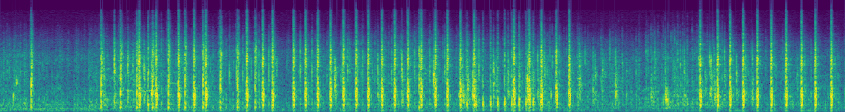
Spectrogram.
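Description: A paintball marker fires in rapid bursts close by.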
